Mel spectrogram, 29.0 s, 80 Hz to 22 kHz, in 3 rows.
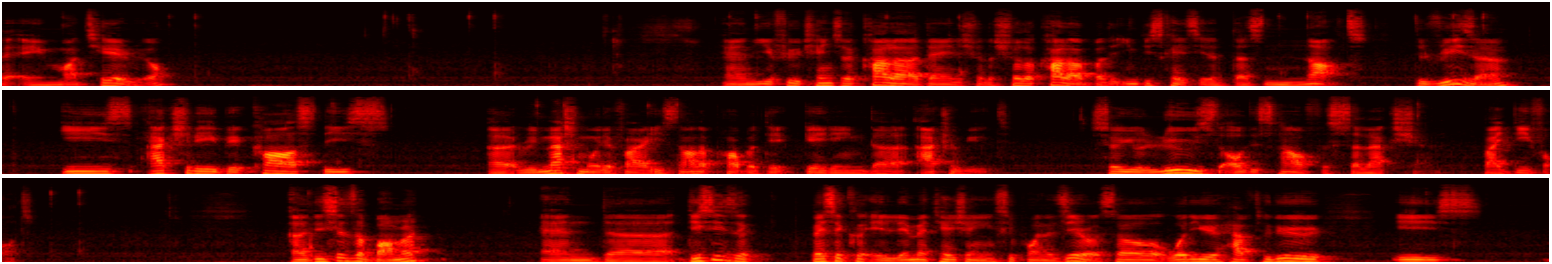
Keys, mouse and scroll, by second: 0.3-4.9 drag, 7.9 click, 9.0 click, 11.8 click, 12.9-16.6 drag, 17.5-19.7 drag, 21.1-24.3 drag.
